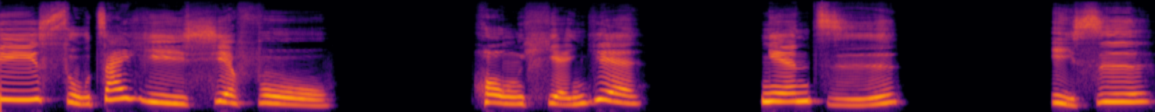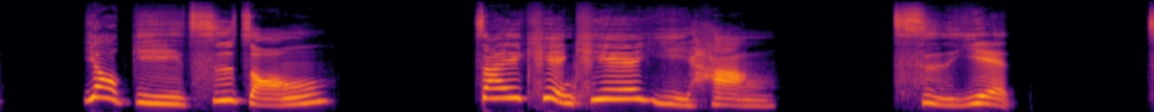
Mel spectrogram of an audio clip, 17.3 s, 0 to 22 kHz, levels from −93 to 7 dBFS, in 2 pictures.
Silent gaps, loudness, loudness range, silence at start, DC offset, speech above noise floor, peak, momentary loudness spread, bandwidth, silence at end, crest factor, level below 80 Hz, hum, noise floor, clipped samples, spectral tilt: 2.64-3.43 s, 4.97-5.68 s, 6.93-7.87 s, 8.77-9.11 s, 11.24-12.21 s, 14.65-15.35 s, 16.48-17.26 s; -21 LUFS; 3 LU; 0 s; under 0.1%; over 69 dB; -6 dBFS; 9 LU; 20 kHz; 0 s; 18 dB; -80 dBFS; none; under -90 dBFS; under 0.1%; -2.5 dB/octave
